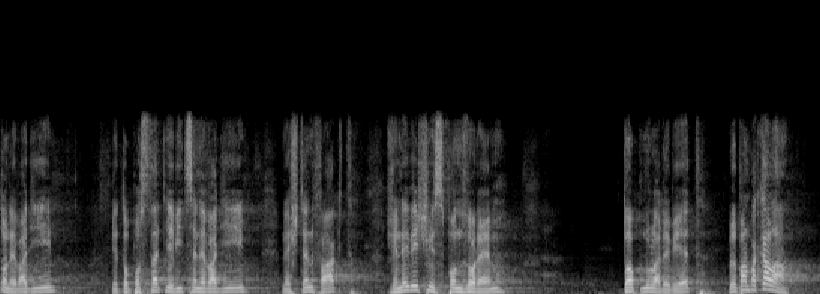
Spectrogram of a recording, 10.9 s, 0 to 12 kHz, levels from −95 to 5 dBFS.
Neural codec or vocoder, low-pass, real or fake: codec, 16 kHz, 16 kbps, FreqCodec, smaller model; 7.2 kHz; fake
